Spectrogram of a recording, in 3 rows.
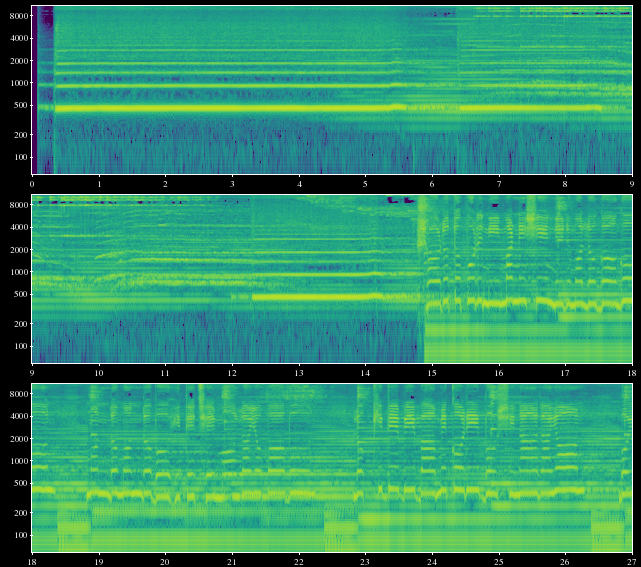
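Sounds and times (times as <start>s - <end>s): conch shell blown: 0.1s - 15.6s.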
